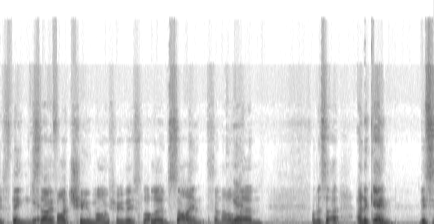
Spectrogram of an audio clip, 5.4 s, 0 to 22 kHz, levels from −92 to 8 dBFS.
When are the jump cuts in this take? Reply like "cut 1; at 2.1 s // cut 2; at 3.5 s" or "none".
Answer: cut 1; at 1.4 s // cut 2; at 1.9 s // cut 3; at 3.9 s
